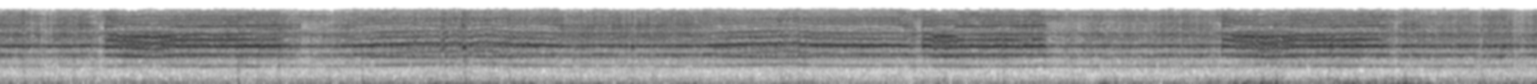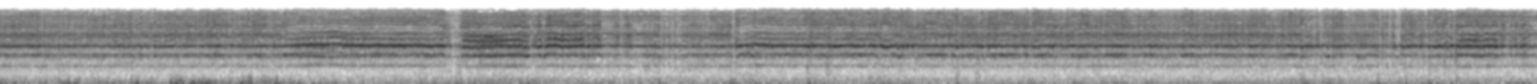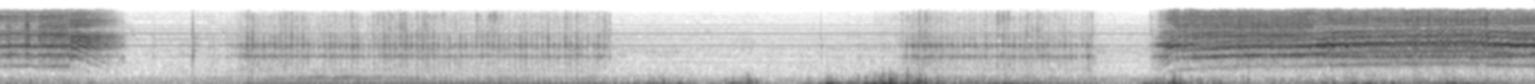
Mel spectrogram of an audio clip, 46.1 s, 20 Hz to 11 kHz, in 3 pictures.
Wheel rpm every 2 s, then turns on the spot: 160, 160, 160, 160, 160, 160, 160, 160, 160, 160, 160, 160, 160, 160, 160, 130, 10, 30, 10, 0, 20, 110, 160.
32-38 40-42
